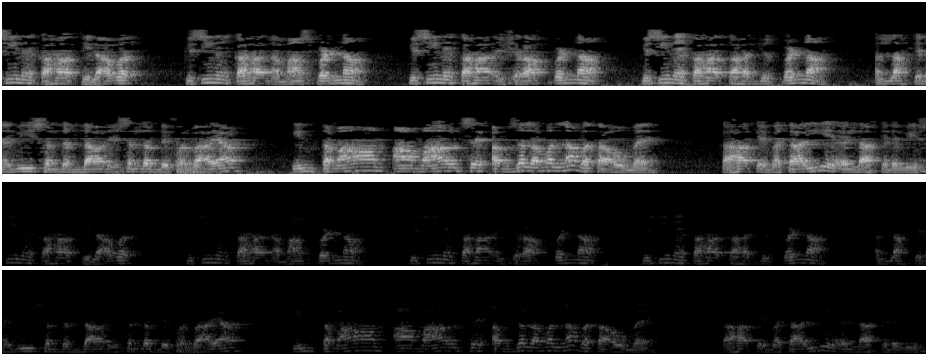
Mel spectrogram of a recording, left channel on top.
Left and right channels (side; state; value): right; quieter; 26.6 dB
